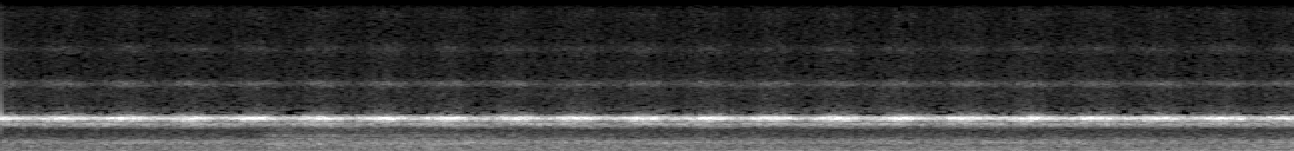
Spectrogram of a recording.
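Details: A cricket's steady, high-pitched chirping runs without a break, pulses coming fast and regular, with a faint low background rumble.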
